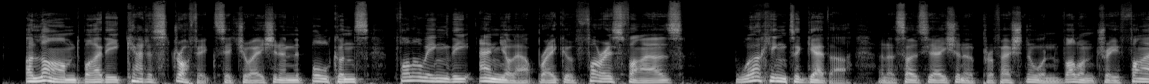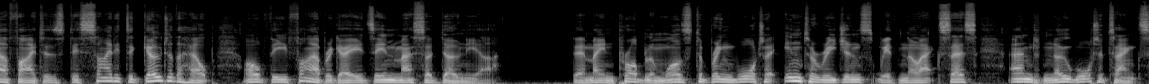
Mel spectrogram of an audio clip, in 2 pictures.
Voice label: Corporate, UK; Voice-over demos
